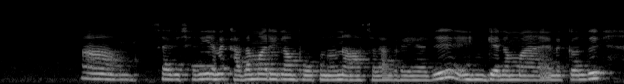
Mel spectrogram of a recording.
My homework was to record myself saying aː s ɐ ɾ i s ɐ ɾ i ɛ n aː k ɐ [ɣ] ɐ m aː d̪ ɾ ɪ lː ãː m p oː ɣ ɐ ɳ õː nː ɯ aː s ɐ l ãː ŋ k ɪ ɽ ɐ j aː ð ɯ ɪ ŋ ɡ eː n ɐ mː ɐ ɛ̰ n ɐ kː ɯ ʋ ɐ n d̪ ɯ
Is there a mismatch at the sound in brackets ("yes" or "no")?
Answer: yes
